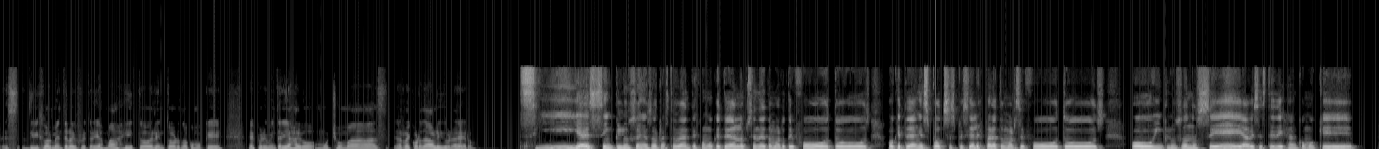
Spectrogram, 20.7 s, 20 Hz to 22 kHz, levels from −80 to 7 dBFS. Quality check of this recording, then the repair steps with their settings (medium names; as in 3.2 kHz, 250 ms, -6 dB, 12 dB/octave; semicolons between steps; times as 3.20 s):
crackle 24 per s -31 dBFS
6.91 s: dropout 3.2 ms
14.03 s: pop -7 dBFS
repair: de-click; interpolate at 6.91 s, 3.2 ms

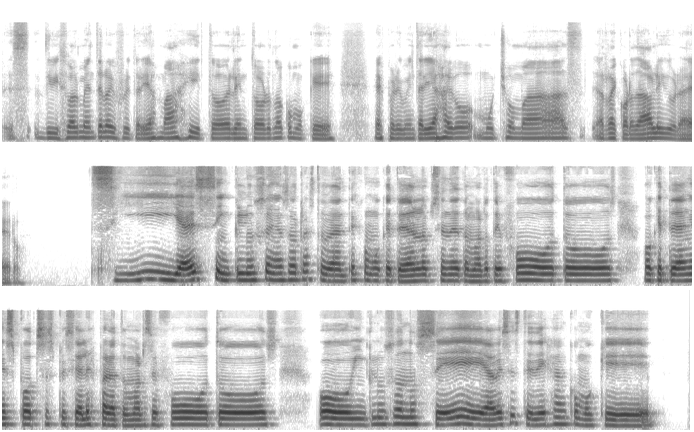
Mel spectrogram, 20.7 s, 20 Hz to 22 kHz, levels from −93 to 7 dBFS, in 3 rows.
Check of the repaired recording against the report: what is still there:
nothing left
